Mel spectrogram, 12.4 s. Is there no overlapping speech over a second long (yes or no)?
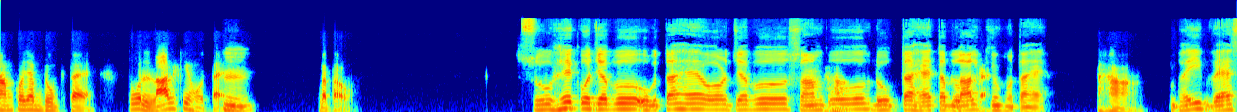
yes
